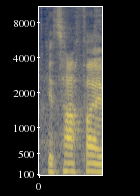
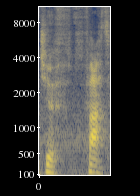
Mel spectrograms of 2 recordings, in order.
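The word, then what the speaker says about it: Getafe: Uh, Gafe away from home. I hope I've I used to pronounce it Jeff Fate, I think, when I was a kid.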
